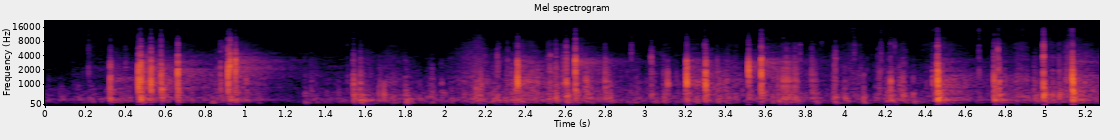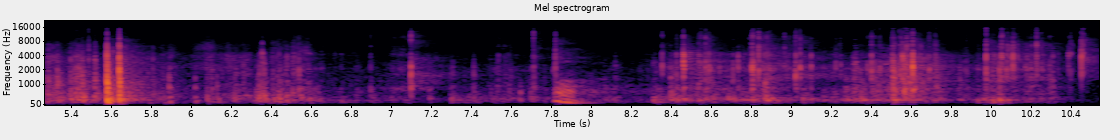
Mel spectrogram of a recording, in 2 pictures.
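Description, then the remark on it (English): Someone opens door number two of a Cadbury Heroes advent calendar on the 2nd of December: a steady stretch of crisp cardboard crackling and foil crinkling, irregular sharp snaps and rustles over about ten seconds, with no talking. “I just remembered that I haven't opened door number two of my advent calendar, so that's what I'm going to do right now.”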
